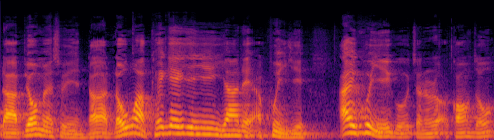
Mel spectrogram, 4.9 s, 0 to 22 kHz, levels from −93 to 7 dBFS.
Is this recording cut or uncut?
uncut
